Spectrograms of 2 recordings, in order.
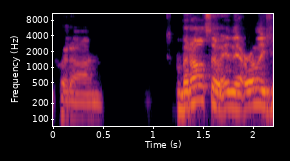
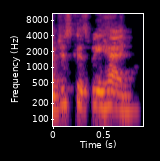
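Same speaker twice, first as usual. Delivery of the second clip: ordinary talk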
